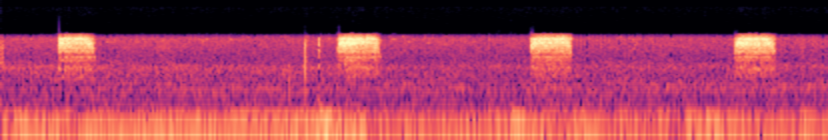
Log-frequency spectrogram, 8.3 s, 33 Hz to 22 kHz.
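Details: First feeding of barn owl chicks, Théding, France, 8 July 2020. Four short, loud hissing screeches arrive about every two seconds, with a single sharp click between the second and third, over a faint low background drone.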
